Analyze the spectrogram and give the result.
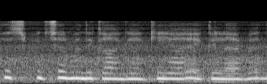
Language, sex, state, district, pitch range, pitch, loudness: Hindi, female, Uttar Pradesh, Shamli, 260-280 Hz, 270 Hz, -11 LUFS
